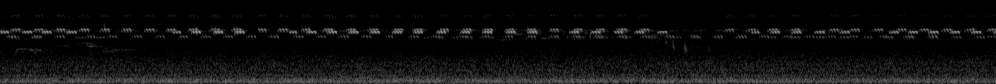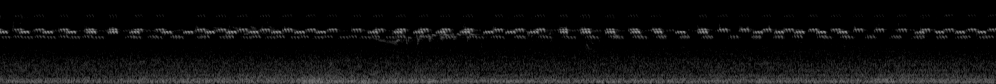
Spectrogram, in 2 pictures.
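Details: Crickets on a blooming summer meadow, wild field recording: steady, rhythmic high chirping pulses repeated rapidly and continuously, with a fainter higher band above; soft low rumble beneath, no music or voices.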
